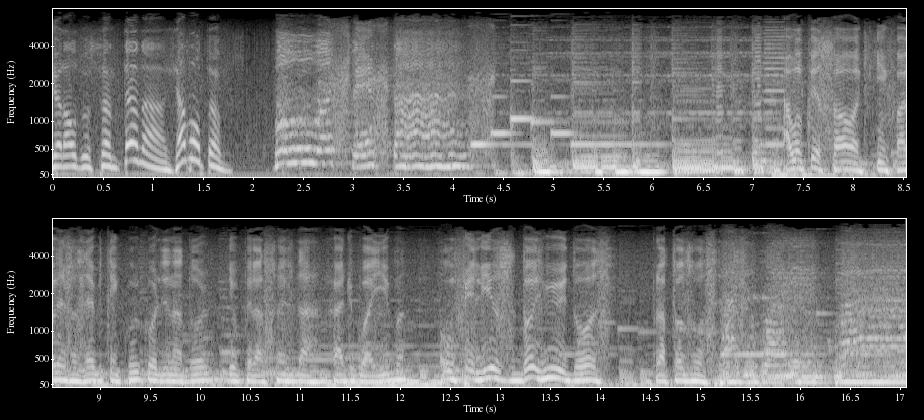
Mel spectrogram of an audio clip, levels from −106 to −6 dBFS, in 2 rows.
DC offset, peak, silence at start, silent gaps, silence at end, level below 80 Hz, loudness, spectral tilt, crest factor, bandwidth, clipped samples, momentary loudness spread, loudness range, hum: 0.4%; -12 dBFS; 0 s; none; 0 s; -32 dBFS; -23 LUFS; -9 dB/octave; 10 dB; 6.2 kHz; under 0.1%; 6 LU; 4 LU; none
